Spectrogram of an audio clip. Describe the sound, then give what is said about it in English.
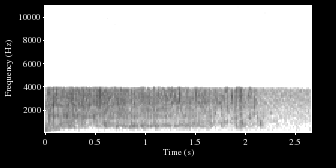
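Liquid is poured out as a libation for a father's spirit in a steady, splashing stream that holds for about two seconds, then thins and trails off. Bright and fairly loud, with no voices over it. “I pour libation for my father's spirit, and we say, Ashe.”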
